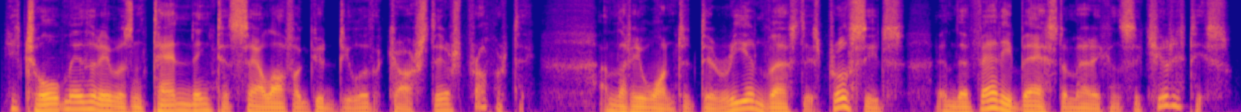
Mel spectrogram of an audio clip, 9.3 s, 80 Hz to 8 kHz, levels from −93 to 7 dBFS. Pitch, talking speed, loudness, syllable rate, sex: 100 Hz, 200 wpm, -19 LUFS, 5.7 syllables/s, male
